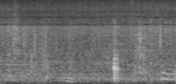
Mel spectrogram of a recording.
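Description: Pink champagne fizzing in a plastic cup just after pouring, a steady hiss, with a short knock about one and a half seconds in.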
